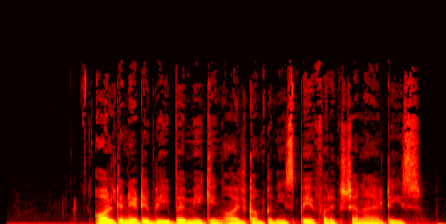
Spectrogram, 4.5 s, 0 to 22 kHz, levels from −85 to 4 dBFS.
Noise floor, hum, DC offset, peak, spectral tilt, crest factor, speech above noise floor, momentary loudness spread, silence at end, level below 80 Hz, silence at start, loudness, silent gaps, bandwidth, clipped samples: -56 dBFS; none; under 0.1%; -6 dBFS; -7 dB/octave; 18 dB; 34 dB; 8 LU; 0 s; -50 dBFS; 0.95 s; -24 LUFS; none; 15.5 kHz; under 0.1%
